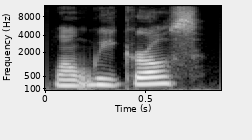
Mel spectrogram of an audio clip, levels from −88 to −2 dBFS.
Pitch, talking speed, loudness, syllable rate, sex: 210 Hz, 205 wpm, -16 LUFS, 4.1 syllables/s, female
